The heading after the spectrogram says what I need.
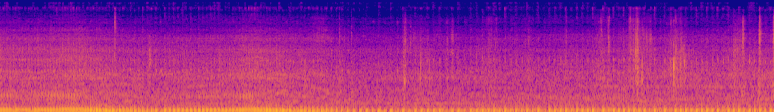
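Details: Small scooter flooded after riding through flood water, with water being expelled as it runs: an engine that stumbles and pulses unevenly, revs sagging and catching, and stalls repeatedly.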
